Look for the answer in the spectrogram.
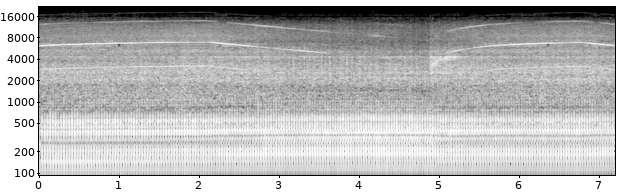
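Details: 1980 Montgomery Wards 2200 W generator, Briggs & Stratton 5HP, after NOS block swap and carb rebuild, no smoke; loud steady buzzing with even hum, no hunting or knocking, governor holding speed: running healthy.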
